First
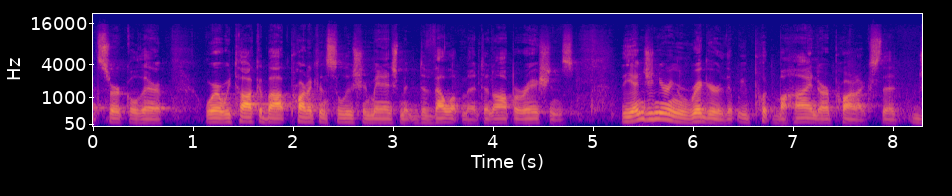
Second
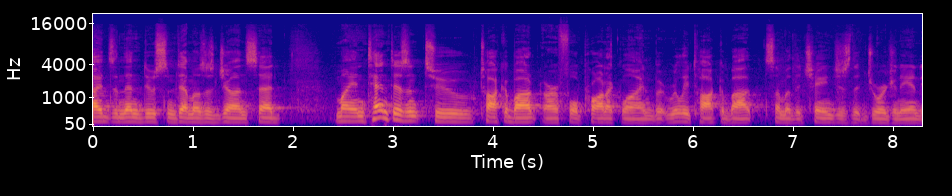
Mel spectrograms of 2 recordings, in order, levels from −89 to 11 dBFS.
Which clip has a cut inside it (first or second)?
second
